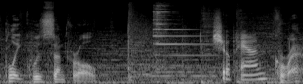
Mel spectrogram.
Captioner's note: bell ringing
